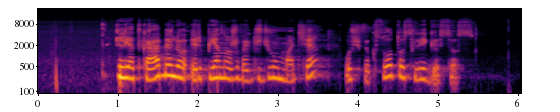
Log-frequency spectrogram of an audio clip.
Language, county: Lithuanian, Telšiai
